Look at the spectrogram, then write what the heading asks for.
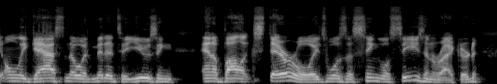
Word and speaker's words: Gastineau: Texter says Gastineau pronounced Gastineau. Okay, so it's Gastineau.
